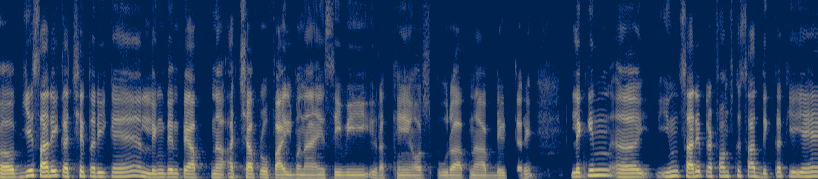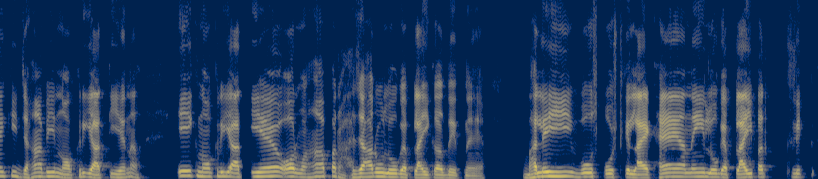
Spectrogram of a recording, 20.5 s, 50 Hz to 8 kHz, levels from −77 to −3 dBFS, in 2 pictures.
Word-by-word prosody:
अ, 155 0 +5
ये 220 +4 +6
सारे 215 -1 +6
एक 220 - -4
अच्छे 180 +3 +2
तरीके 180 -1 -1
हैं। 195 +4 0
लिंक्डइन 155 -1 0
पे 155 - +2
आप 145 -1 +3
अपना 145 -1 -1 0.2
अच्छा 155 0 +2
प्रोफ़ाइल 130 -3 +1
बनाएँ, 125 0 -2
सीवी 125 0 -3
रखें 120 0 -4
और 120 0 -4
स 120 - -19
पूरा 120 -1 -1
अपना 120 +1 -4
अपडेट 115 +1 -4
करें। - - -4 0.5
लेकिन 205 +7 +3
अ, 165 -2 +1 0.3
इन 200 +4 -1
सारे 180 +3 +5
प्लेटफ़ॉर्म्स 195 -1 -2
के 215 - -2
साथ 195 -1 -1
दिक्कत 185 +5 -4
ये 185 - -1
ही - - +1
है 195 0 0
कि 195 +1 -6
जहाँ 175 +6 -2
भी 185 +1 -1
नौकरी 145 0 -3
आती 135 +4 -6
है 145 - -1
ना, 160 -4 -8 0.5
एक 215 +1 +1
नौकरी 185 0 -2
आती 180 +3 -4
है 190 +2 +3
और 180 -1 +2
वहाँ 160 +4 -3
पर 195 -5 -1
हज़ारों 170 +4 +2
लोग 160 -1 +2
एप्लाई 130 -2 +1
कर 130 0 0
देते 120 -2 -5
हैं। 105 -1 -10 0.6
भले 155 +7 +4
ही 195 0 +5
वो 175 +1 +1
उस 175 - -5
पोस्ट 155 +1 -3
के 155 - 0
लायक 135 -2 +4
हैं 170 +2 +4
या 175 - +2
नहीं, 175 +1 0
लोग 160 -2 0
एप्लाई 145 +1 +3
पर 160 - +1 0.3
क्लिक 155 -1 -7
160 Hz, 195 wpm, -23 LUFS, 135-185 Hz, 0.6 s, ये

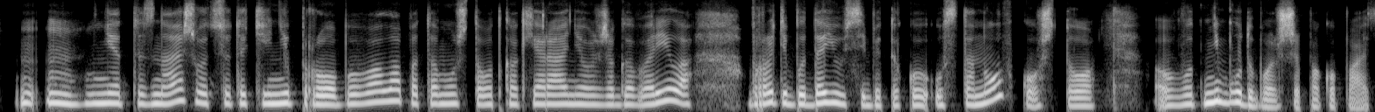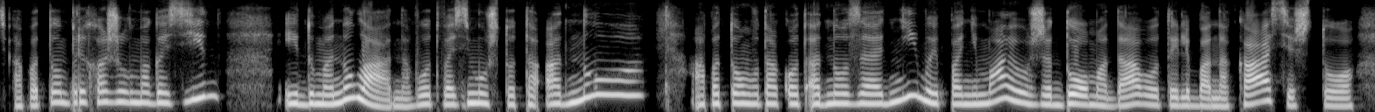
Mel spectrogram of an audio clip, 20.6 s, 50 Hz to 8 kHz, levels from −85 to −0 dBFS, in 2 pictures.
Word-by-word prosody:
М-м, 220 -2 0 0.2
нет. 215 -2 +1
Ты 205 - -3
знаешь, 210 +6 +1
вот 215 -2 0
всё-таки 210 0 -2
не 215 +1 +4
пробовала. 205 +6 +2
Потому 205 -2 -1
что, 190 -2 -3
вот 195 - -3
как 195 -1 -3
я 200 - +2
ранее 200 0 +1
уже 190 0 -1
говорила, 200 +5 +1 0.4
вроде 215 +2 +1
бы 200 0 +2
даю 220 +3 +3
себе 175 -2 -2
такую 170 +1 -3
установку, 185 - -1
что 160 -1 -1 0.4
вот 185 +4 -2
не 230 +3 +5
буду 230 -7 +1
больше 140 -3 +2
покупать. - - -6
А 160 - -4
потом 200 +8 -2
прихожу 240 +1 0
в 230 - -1
магазин 230 - 0 0.5
и 210 0 +3
думаю: 200 0 +2
"Ну 305 +6 +3
ладно, 160 - +2
вот 195 +3 -3
возьму 210 +3 +1
что-то 190 -1 -3
одно." 385 - +1 0.3
А 190 - -3
потом 210 +1 0
вот 205 0 -2
так 205 -1 -1
вот 200 -1 0
одно 205 +1 +1
за 210 0 +1
одним, 270 - +1
и 225 - +4
понимаю 215 +7 +1
уже 195 -3 +1
дома, 185 -2 +2
да, 170 +5 +1
вот 180 -3 -3
либо 170 -1 0
на 155 -1 -2
кассе, 200 +2 +1
что: 160 -1 -2
205 Hz, 170 wpm, -18 LUFS, 185-225 Hz, 0.5 s, не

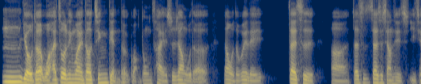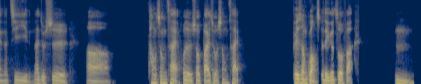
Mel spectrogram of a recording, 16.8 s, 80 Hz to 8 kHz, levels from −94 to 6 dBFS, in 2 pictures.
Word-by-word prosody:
嗯， 175 -1 +6
有 125 -6 +10
的， 130 +4 +7
我 115 -1 +3
还 125 +3 +3
做 150 +4 +6
了 140 - +3
另 140 0 +2
外 140 -1 +5
一 - - +3
道 125 0 +6
经 145 +4 0
典 130 -6 -1
的 - - -7
广 - - -11
东 115 -1 -9
菜， 115 0 -3
也 100 - -6
是 115 +4 -4
让 120 0 0
我 105 - -4
的 - - -5 0.3
让 130 -1 -2
我 - - -3
的 105 +1 -7
味 125 +2 -2
蕾 105 0 -6 0.5
再 135 -3 +6
次 115 -4 -1 0.3
呃， 100 -2 -6
再 130 -1 -1
次 135 +1 -7
再 140 0 +1
次 135 0 -2
想 110 -3 -2
起 110 -1 -6 0.2
以 115 - -11
前 100 +1 -8
的 105 - -11
记 110 +2 -7
忆， 100 -2 -9
那 125 0 -6
就 120 -1 -6
是， 110 -3 -5 0.3
呃， 95 -2 -6 0.7
烫 145 -2 -5
生 125 0 -2
菜， 140 +1 -1
或 125 - -3
者 110 -2 0
说 110 +2 -2
白 100 -1 0
灼 110 +1 -6
生 120 +2 -4
菜。 120 - -5 1.0
非 145 -2 +3
常 130 -2 +1
广 - - +2
式 - - -4
的 115 - +2
一 - - 0
个 120 +1 0
做 120 0 +2
法。 115 - -2 0.9
嗯。 115 +1 -5
120 Hz, 230 characters per minute, -23 LUFS, 110-130 Hz, 1.0 s, 有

